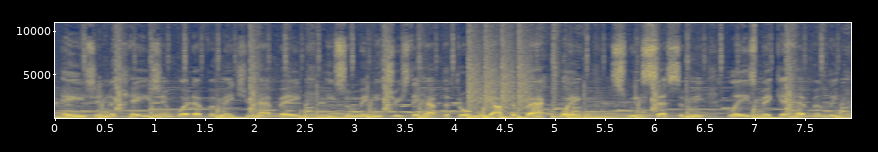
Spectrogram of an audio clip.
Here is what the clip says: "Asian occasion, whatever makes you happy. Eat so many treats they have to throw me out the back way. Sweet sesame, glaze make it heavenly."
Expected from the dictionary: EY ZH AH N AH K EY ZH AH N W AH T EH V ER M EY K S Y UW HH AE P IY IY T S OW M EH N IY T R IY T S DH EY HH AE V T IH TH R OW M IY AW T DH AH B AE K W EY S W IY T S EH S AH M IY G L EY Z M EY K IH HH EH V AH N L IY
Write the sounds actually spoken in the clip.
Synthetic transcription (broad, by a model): EY ZH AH N AH K EY ZH AH N W AH T EH V ER M EY K S Y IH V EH IY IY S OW M EH N IY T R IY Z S DH EY HH AE F T IH TH R OW M IY AW T DH AH B AE K W EY S W IY T S EH S AH M IY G L EY Z M EY K IH HH EH V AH N L IY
